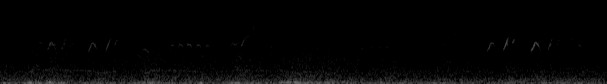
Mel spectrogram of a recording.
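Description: Short, high bird chirps, quick rising notes in a few loose clusters, the first from about half a second to two and a half seconds in and another about five seconds in, over a faint low rumble.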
